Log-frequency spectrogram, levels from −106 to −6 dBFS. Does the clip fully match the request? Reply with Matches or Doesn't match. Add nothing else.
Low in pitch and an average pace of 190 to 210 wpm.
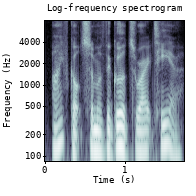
Doesn't match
